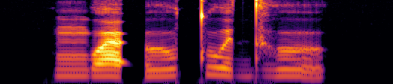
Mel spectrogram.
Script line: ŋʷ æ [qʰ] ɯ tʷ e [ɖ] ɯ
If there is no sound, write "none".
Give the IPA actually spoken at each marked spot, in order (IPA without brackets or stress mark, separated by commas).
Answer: ʔ, dʱ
